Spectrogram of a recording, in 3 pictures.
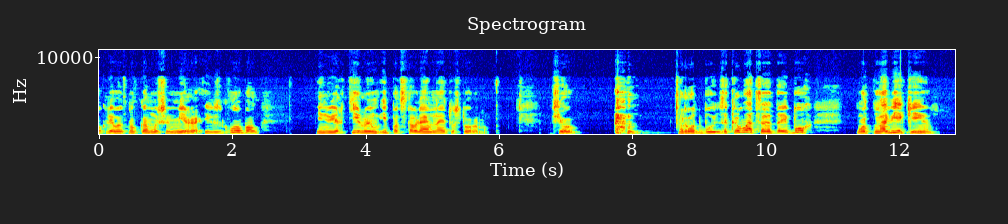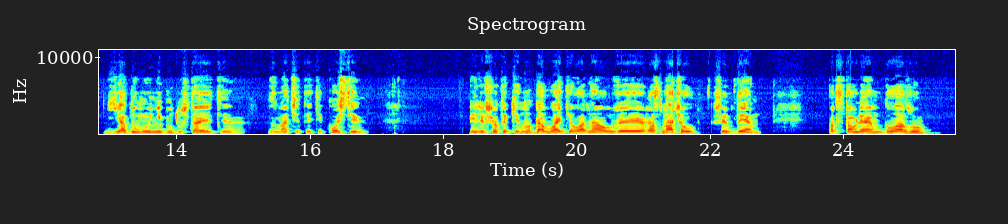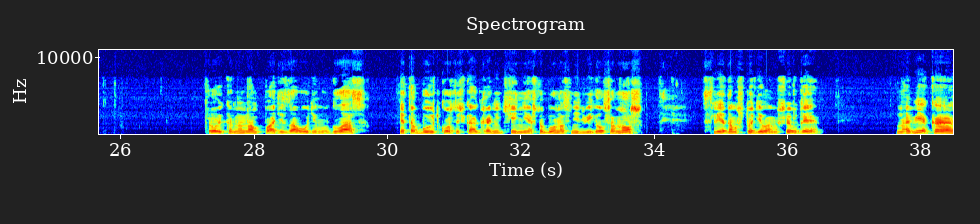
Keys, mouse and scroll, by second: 0.6-2.2 right drag, 3.1-6.2 drag, 17.6-18.6 shift+middle drag, 20.1 click, 22.6 shift+d, 27.4 KP_3, 28.7-30.4 drag, 30.9 KP_1, 33.9 shift+middle click, 36.4 shift+d.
